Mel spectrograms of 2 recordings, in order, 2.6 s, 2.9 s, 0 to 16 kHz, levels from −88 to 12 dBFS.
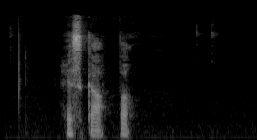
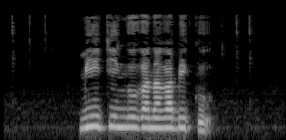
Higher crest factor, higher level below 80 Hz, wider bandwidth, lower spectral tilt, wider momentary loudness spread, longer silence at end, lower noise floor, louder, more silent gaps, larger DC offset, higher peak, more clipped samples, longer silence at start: first, 26 dB vs 18 dB; about the same, -66 dBFS vs -68 dBFS; about the same, 11.5 kHz vs 11.5 kHz; second, -1 dB/octave vs -4.5 dB/octave; first, 16 LU vs 9 LU; first, 1.3 s vs 0.75 s; first, -75 dBFS vs -64 dBFS; second, -29 LUFS vs -22 LUFS; neither; neither; second, -10 dBFS vs -6 dBFS; neither; second, 0.65 s vs 0.8 s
